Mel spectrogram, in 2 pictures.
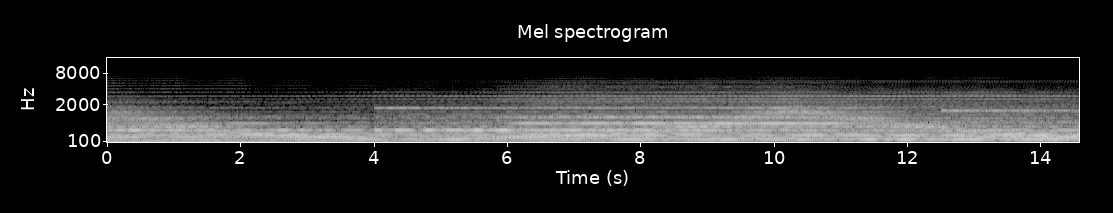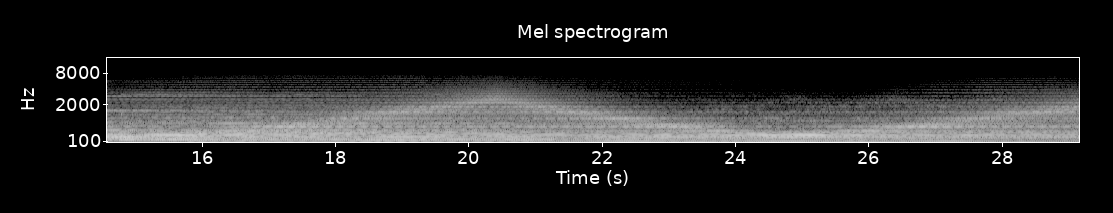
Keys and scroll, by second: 1.2 a, 3.9 ctrl+c, 8.7 ctrl+c, 11.8 ctrl+v, 13.0 ctrl+c, 16.7-17.0 typing, 17.7 Return, 21.8 ctrl+z, 24.9 ctrl+c, 27.6 typing.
